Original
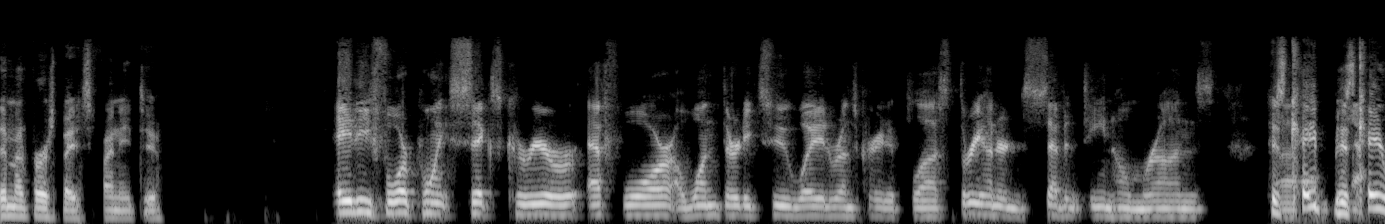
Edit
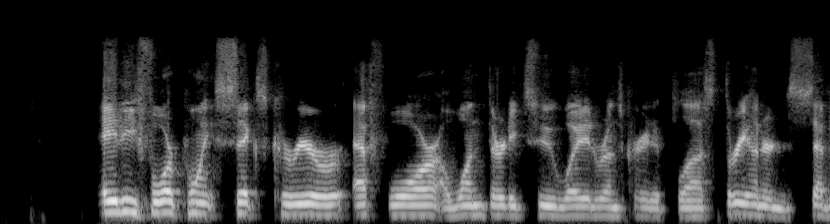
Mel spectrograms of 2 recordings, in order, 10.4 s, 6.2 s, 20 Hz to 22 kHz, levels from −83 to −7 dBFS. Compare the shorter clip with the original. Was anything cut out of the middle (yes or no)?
no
